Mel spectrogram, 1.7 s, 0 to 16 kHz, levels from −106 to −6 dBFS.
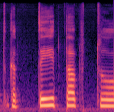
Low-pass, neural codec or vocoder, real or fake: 14.4 kHz; codec, 44.1 kHz, 7.8 kbps, Pupu-Codec; fake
